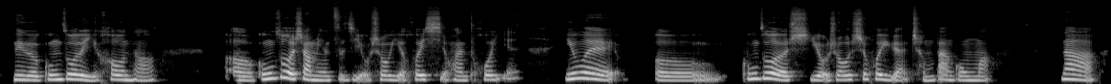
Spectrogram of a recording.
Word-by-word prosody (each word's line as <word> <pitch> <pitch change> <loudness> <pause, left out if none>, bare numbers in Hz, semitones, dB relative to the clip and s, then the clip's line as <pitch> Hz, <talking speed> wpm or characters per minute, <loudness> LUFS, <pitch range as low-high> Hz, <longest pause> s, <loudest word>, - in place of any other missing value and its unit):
那 220 -1 +1
个 200 -1 +2
工 225 +3 +2
作 235 -1 +5
了 215 - +6
以 180 -1 0
后 215 +1 0
呢， 200 -1 -1 0.8
呃， 190 -2 -1
工 245 +6 +3
作 290 -4 +6
上 245 -2 +2
面 195 -1 +1
自 195 - -7
己 210 - -5
有 - - -2
时 - - -7
候 210 - +1
也 205 - -1
会 220 -1 +2
喜 220 0 -5
欢 195 -3 -4
拖 215 0 -2
延。 275 +6 -8 0.4
因 260 +2 +3
为， 250 -7 +3 0.3
呃， 180 -2 -1 0.4
工 260 +1 +1
作 275 -3 +6
的 200 - +4
时 195 +2 -6
有 200 - +2
时 215 - -4
候 205 - +1
是 215 +2 -2
会 235 -2 +1
远 - - -2
程 185 0 -6
办 200 0 -2
公 195 -2 -2
嘛， 190 -1 -4 0.6
那 230 -4 +1
215 Hz, 225 characters per minute, -20 LUFS, 195-240 Hz, 0.8 s, 了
